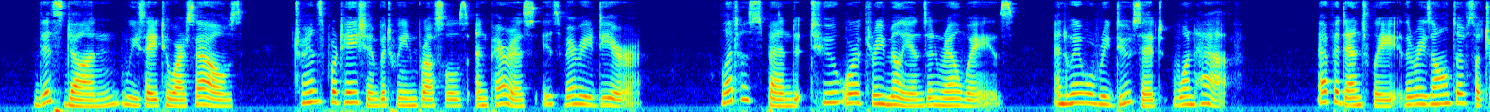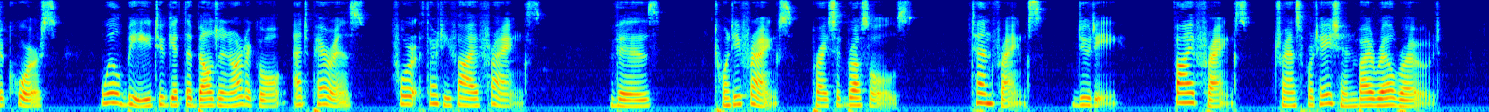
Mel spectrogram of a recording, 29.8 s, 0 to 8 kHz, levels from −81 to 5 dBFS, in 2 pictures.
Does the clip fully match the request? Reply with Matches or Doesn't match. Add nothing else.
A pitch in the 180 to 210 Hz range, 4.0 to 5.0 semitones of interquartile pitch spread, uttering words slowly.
Matches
